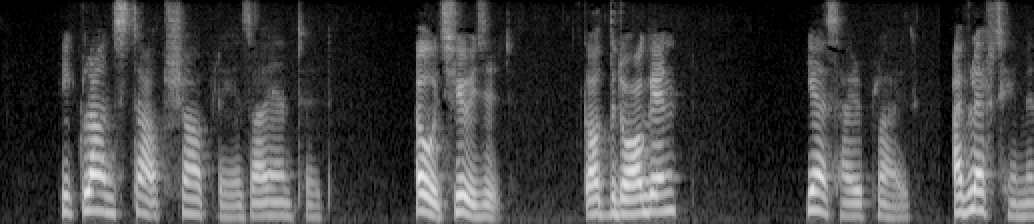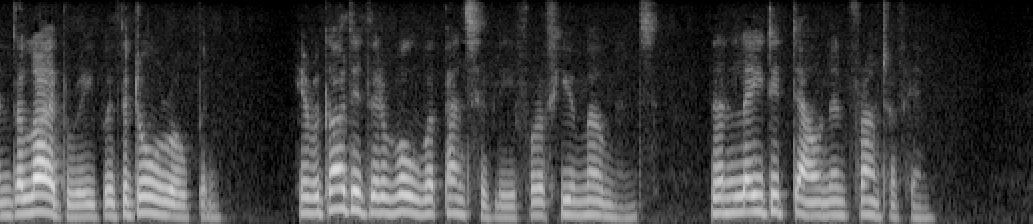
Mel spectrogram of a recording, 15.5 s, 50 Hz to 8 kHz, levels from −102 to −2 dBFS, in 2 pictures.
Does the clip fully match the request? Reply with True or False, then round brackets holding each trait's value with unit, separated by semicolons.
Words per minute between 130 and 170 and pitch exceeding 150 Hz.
False (180 wpm; 185 Hz)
